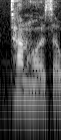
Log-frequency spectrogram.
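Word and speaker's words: Tannhäuser: why what's your name tanhauser we'd pronounce it tanhoisa with an umlaut German roots yes my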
